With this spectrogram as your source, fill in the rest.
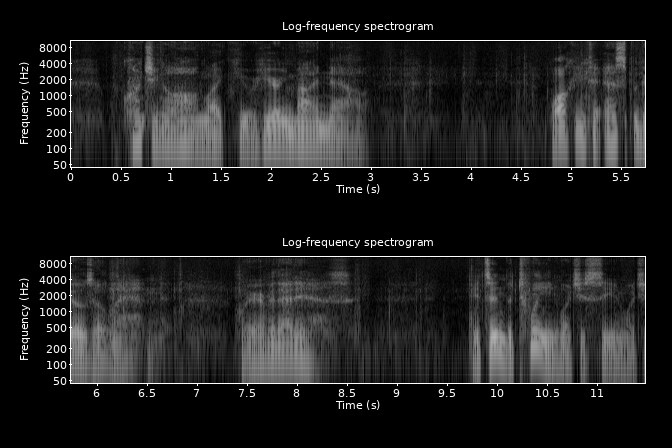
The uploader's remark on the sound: This piece emerged while I was walking down a dirt road with my recorder on, just in case.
